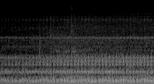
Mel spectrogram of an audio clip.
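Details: Bella Micro machine in aspiration mode at maximum pressure with the handset blocked, pulling 21–22 inches of vacuum: steady, even hum with a fine regular pulsing and no rattles or dropouts; vacuum pump running normally.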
